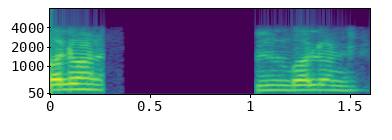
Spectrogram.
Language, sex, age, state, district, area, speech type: Bengali, male, 45-60, West Bengal, Dakshin Dinajpur, rural, conversation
